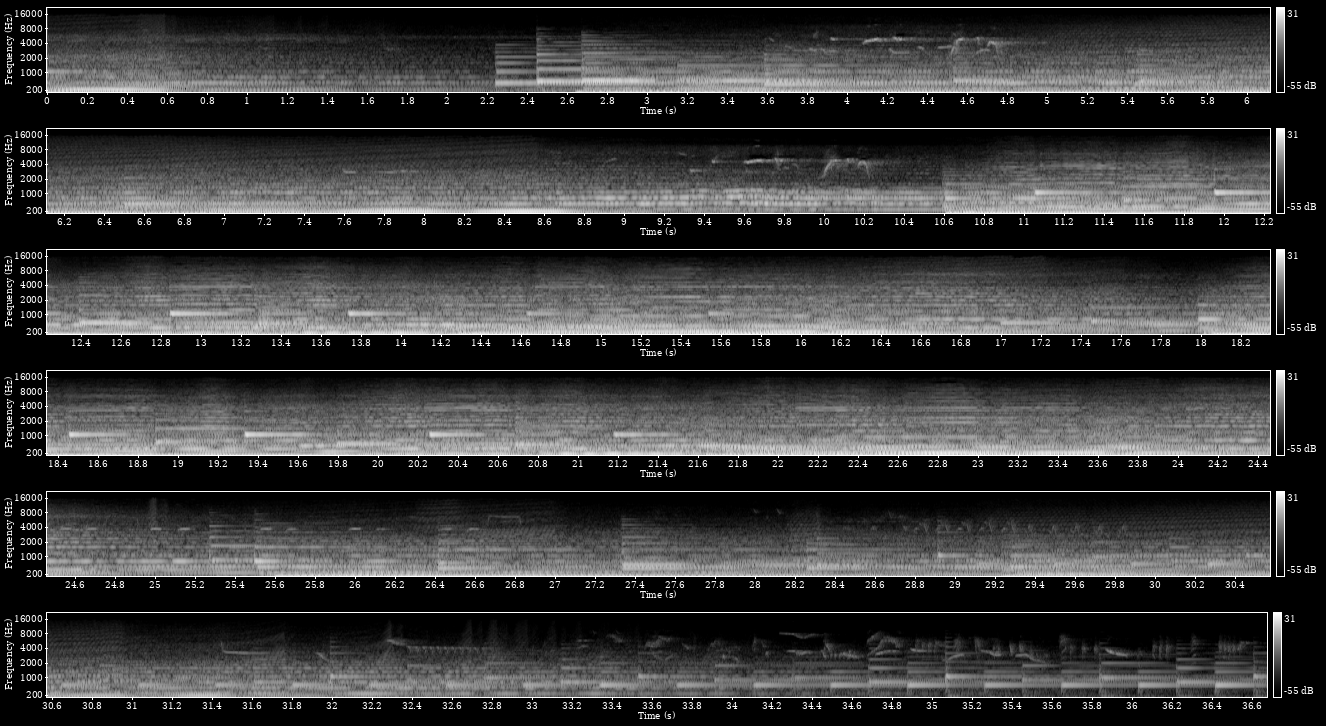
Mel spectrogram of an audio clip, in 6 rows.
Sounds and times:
Music: 0.0 - 36.6.

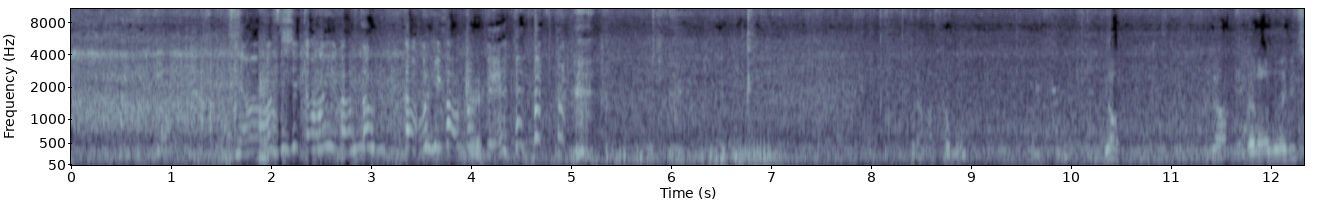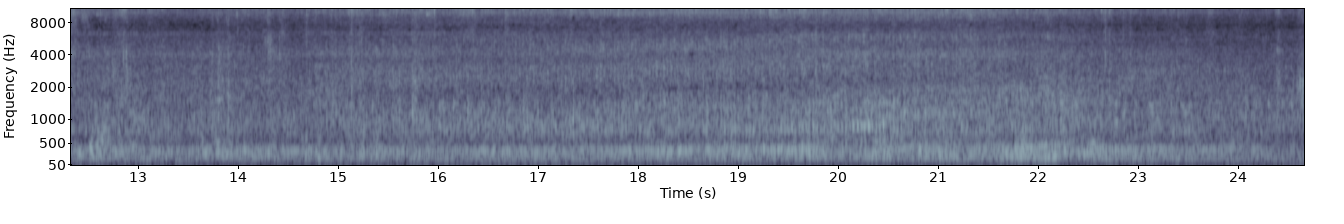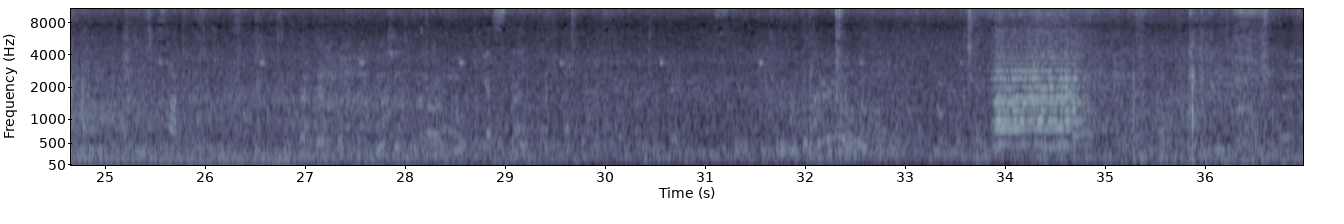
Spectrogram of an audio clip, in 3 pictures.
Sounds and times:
Vehicle: 0.0 - 36.9.

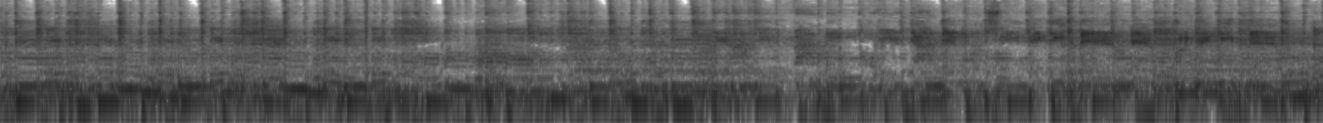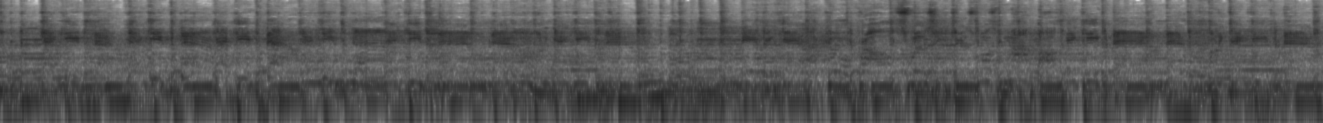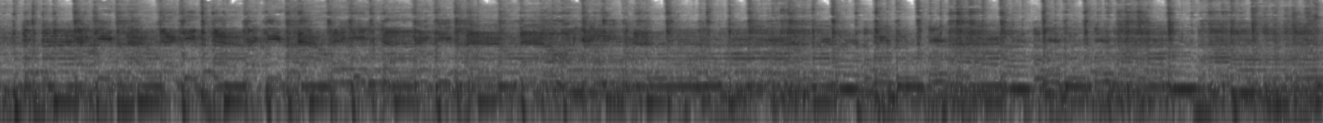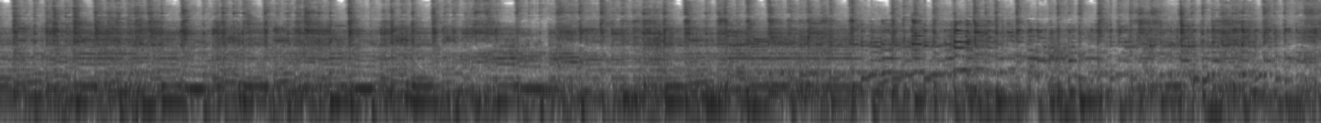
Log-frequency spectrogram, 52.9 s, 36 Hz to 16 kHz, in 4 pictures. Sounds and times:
Country: 0.0 - 52.9
Singing: 7.0 - 19.8, 20.4 - 33.4.

